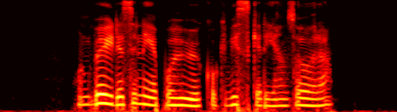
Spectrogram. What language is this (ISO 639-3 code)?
swe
